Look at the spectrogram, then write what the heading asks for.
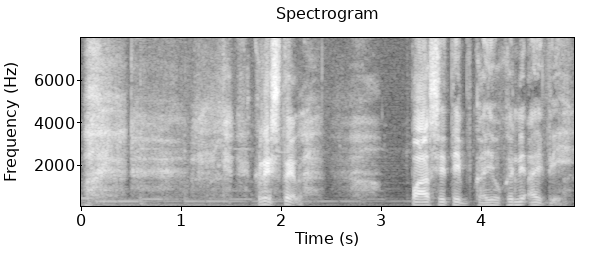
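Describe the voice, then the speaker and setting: A man's voice: medium pitch, slow pace, music in the background, close to an everyday voice. A man acting a concerned male character in a Filipino family radio drama. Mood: troubled, resolute.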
